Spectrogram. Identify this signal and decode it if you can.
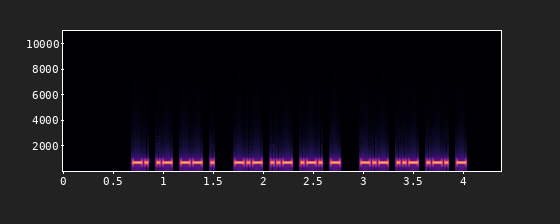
Morse code, heard as a keyed tone, about 49 wpm, 700 Hz. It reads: NAME KURT KURT
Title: Speed-Racing Common QSO Phrases Encore - 40wpm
